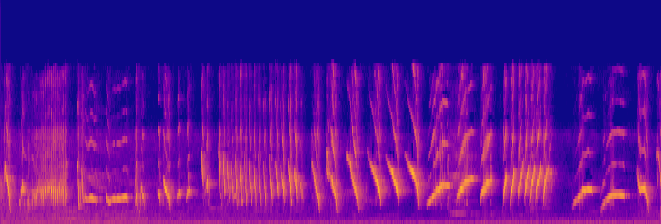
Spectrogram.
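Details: A Spanish Timbrado canary sings for training, mixing rattling metallic trills with long runs of descending whistled sweeps and short rising notes, phrases separated by brief gaps.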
